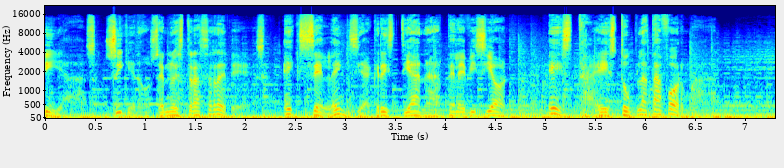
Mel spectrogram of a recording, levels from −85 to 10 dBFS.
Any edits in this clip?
no; 0 cuts

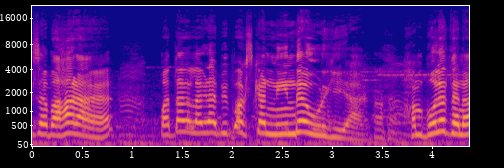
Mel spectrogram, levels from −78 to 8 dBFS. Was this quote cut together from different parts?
no; 0 cuts

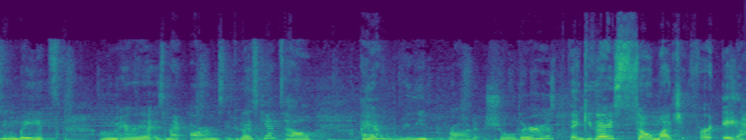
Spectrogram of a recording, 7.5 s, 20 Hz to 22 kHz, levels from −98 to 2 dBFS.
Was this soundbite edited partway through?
yes; 2 cuts; at 1.0 s, 5.6 s

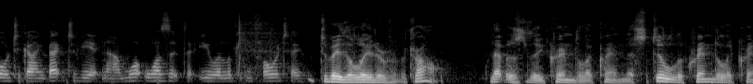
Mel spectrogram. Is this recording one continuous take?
yes; 0 cuts

